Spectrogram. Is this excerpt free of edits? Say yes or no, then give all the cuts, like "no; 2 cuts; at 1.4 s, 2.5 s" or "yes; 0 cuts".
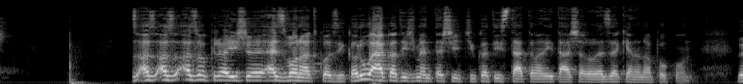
no; 1 cut; at 1.3 s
